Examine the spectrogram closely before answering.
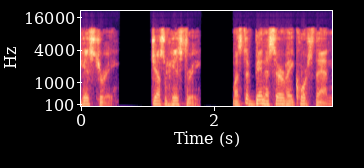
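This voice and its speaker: A man growls in a put-on character voice at medium pitch. His loudness stays very even at a moderate pace. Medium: short film. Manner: pedantic, condescending.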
